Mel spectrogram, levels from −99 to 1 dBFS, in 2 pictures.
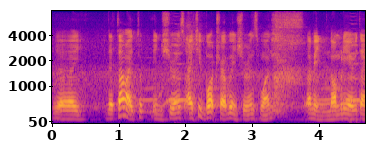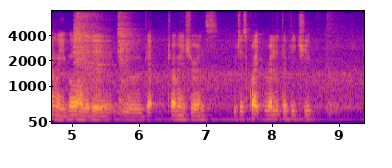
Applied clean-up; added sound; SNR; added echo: none; Brass instrument; 13 dB; none.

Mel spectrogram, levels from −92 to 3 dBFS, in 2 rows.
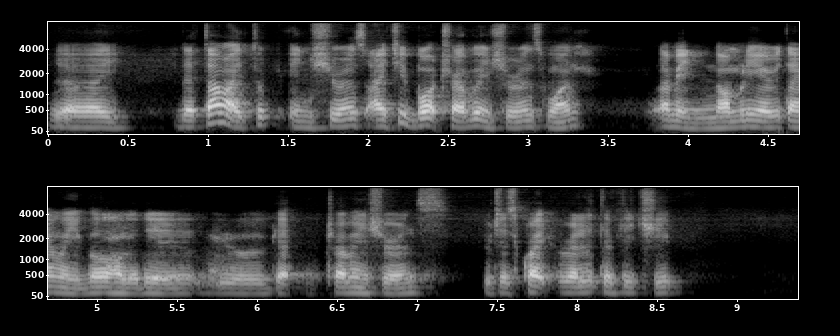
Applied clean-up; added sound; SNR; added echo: neural mask model Resemble Enhance denoiser.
